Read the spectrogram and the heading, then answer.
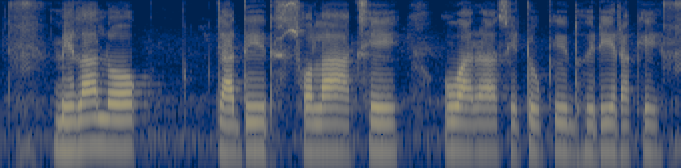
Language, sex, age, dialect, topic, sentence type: Bengali, female, 18-24, Jharkhandi, banking, statement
